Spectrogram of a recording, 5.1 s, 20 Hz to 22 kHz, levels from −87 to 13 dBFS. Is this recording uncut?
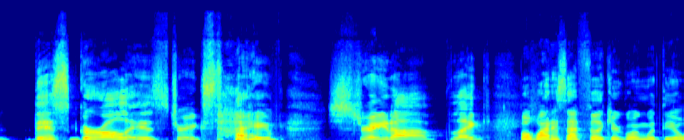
no; 1 cut; at 2.1 s

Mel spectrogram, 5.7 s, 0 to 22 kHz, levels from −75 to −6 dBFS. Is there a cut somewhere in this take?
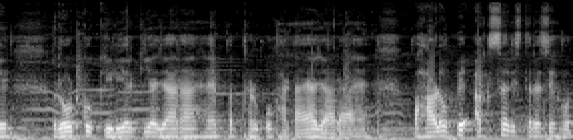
no; 0 cuts

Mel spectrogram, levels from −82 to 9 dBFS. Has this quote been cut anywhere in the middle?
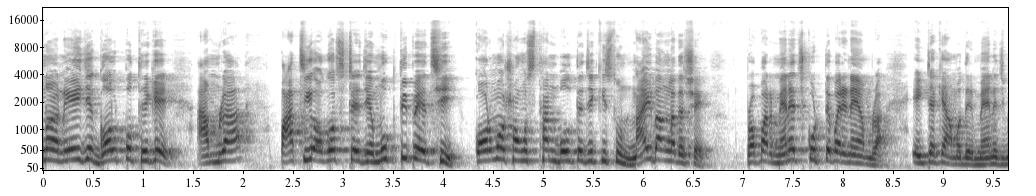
no; 0 cuts

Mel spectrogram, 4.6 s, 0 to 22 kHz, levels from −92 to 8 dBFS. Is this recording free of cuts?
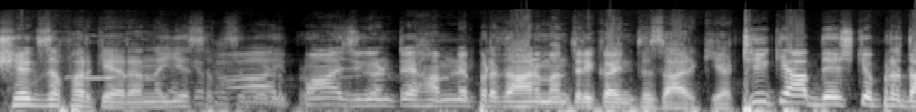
no; 1 cut; at 1.2 s

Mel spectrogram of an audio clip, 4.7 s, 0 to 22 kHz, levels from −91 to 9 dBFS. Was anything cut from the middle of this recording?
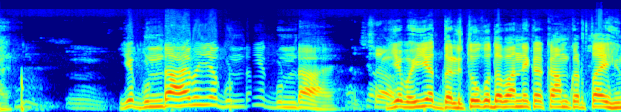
yes; 1 cut; at 1.8 s

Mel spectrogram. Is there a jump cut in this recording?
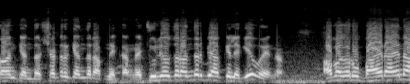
no; 0 cuts

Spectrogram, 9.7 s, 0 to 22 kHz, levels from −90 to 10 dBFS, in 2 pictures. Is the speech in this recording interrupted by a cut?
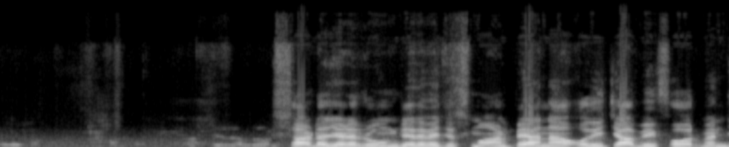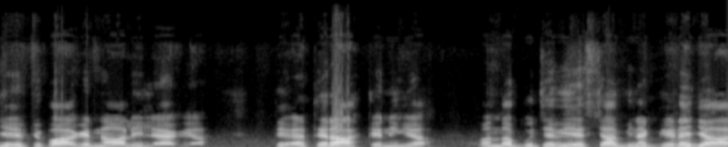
yes; 1 cut; at 1.9 s

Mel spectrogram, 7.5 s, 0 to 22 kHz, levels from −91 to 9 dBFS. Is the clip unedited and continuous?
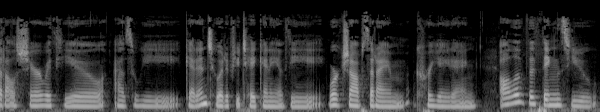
no; 3 cuts; at 4.0 s, 5.2 s, 6.1 s

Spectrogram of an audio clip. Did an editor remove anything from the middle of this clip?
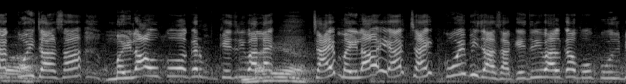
no; 0 cuts

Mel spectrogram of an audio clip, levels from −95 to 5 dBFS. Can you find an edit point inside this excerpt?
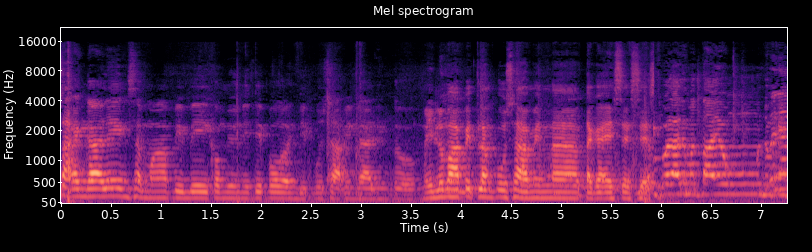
yes; 1 cut; at 6.0 s

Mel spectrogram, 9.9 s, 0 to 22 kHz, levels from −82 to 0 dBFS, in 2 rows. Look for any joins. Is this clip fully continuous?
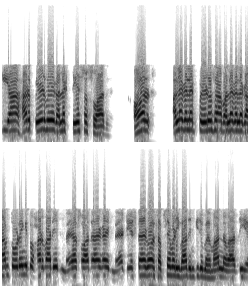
yes; 0 cuts

